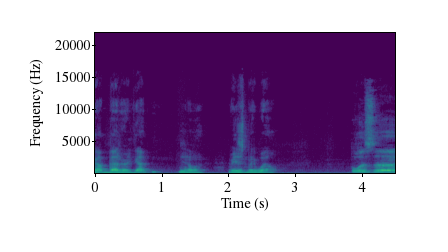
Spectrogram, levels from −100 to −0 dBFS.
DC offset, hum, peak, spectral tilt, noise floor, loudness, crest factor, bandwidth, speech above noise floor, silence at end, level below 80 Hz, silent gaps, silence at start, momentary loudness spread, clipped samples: under 0.1%; none; -28 dBFS; -6.5 dB/octave; -74 dBFS; -46 LUFS; 18 dB; 15.5 kHz; 30 dB; 0 s; -76 dBFS; none; 0 s; 16 LU; under 0.1%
